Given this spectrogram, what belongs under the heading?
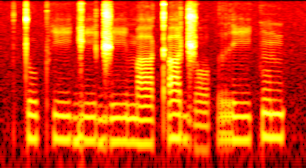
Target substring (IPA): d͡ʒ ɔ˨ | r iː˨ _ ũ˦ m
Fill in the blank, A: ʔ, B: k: B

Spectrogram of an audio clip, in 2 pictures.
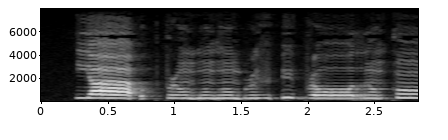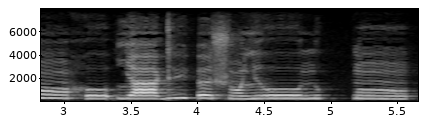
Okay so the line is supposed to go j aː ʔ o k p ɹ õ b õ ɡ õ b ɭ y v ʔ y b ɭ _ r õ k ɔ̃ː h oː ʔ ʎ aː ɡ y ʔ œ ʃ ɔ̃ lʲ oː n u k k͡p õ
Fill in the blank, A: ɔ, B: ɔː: B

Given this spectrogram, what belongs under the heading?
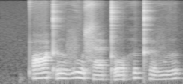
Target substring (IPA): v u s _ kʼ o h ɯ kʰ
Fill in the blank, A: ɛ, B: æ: B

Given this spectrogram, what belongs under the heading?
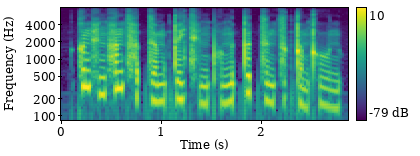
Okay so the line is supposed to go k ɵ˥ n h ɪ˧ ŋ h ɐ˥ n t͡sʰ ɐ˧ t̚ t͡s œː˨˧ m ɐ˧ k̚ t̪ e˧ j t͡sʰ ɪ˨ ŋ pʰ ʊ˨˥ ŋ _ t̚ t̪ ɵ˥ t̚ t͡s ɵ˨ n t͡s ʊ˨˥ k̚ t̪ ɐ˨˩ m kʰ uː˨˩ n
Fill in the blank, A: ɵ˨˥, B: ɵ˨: A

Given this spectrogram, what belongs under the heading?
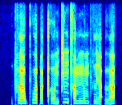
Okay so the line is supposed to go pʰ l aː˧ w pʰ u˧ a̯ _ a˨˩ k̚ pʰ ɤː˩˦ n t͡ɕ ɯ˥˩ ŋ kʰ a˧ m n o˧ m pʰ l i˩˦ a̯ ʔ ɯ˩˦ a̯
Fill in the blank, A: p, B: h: A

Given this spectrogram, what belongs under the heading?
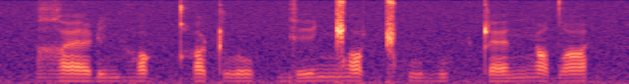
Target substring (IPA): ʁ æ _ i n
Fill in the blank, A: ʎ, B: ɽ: B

